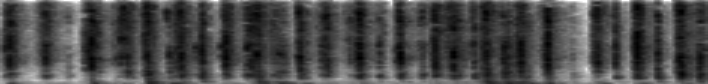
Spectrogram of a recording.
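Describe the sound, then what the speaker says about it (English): Typing on an old typewriter, a fast, uneven run of sharp, close clacks of the keys for about two seconds, loud and dry with no voices. "If it sounds like I'm typing on an old typewriter, it is"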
